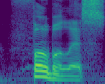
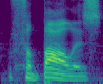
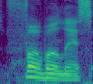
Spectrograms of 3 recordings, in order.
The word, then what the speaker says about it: Phobolis: number one the name of the game is pronounced fobis not fabalis so it's fobis and not how I'm about to butcher it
